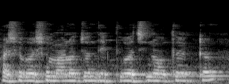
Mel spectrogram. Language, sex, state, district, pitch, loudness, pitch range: Bengali, male, Tripura, West Tripura, 170 Hz, -15 LUFS, 165-185 Hz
